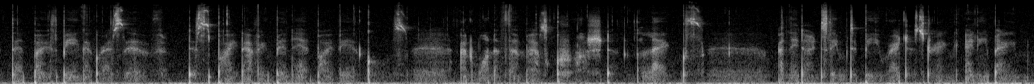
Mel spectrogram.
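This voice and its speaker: Whispering at a moderate pace, a woman is heard against noticeable background noise. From England. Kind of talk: ASMR true crime storytelling. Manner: whispered.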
